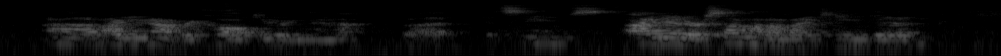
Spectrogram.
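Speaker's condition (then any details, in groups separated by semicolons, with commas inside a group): No condition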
